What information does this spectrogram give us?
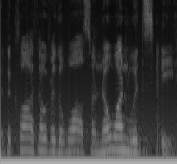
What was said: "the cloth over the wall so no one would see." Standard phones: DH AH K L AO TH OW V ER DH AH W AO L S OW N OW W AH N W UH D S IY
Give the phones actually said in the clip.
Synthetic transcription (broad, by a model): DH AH K L AO TH OW V ER DH AH W AO L S OW N OW W AH N W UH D S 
